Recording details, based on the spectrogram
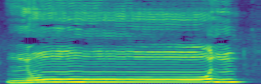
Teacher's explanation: জিহ্বার আগা তার বরাবর উপরের তালুর সঙ্গে লাগিয়ে উচ্চারিত হয়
